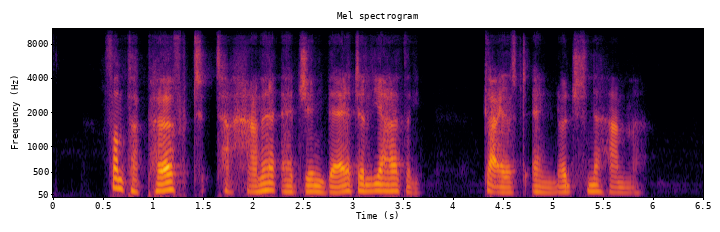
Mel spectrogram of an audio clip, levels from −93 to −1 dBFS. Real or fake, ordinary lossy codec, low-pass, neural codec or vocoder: fake; Opus, 16 kbps; 9.9 kHz; codec, 16 kHz in and 24 kHz out, 0.6 kbps, FocalCodec, streaming, 2048 codes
